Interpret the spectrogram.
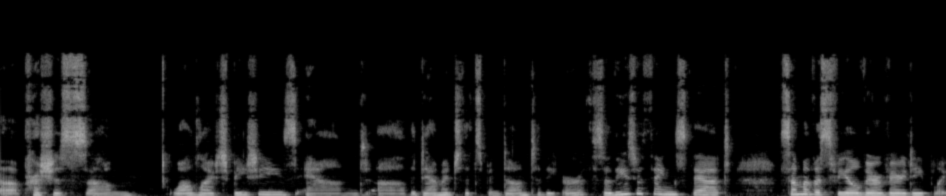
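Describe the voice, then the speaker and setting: With an American accent, a woman talks at a fairly slow pace in an unremarkable speaking voice, her pitch medium and its variation ordinary, on a very clean recording with a silent background. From US Midwest, Dayton, Ohio. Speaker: spiritual card reader. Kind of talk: card reading talk.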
